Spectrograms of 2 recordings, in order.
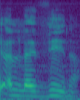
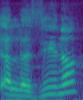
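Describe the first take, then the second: First: "al-lazina" with dh, as in English "this", not z; correct dh sound. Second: "al-lazina" with a z in place of dh. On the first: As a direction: show the proper reading, tongue between teeth for "al-lazina". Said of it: "It should be al-lazina". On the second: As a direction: show the wrong reading, a buzzing z in "al-lazina". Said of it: "It shouldn't be al-lazina". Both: Shown as a demonstration.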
